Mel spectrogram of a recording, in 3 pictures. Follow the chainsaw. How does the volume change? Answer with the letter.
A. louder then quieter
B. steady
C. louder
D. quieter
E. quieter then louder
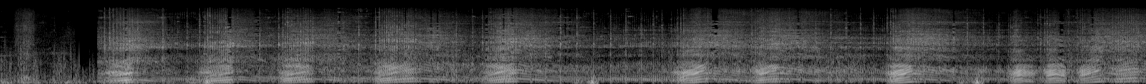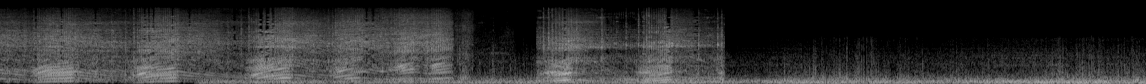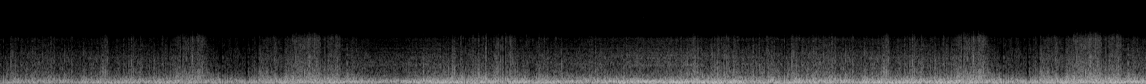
B.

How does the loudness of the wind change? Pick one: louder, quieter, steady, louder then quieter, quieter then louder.
louder.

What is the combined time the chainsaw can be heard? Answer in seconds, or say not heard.
19 s.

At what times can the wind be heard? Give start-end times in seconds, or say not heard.
0.0-34.3.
